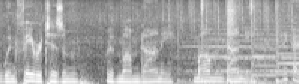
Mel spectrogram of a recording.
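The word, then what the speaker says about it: Mamdani: Mom Donnie. I think I said his name wrong in the past. Mom Dani.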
